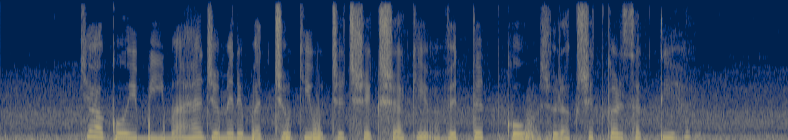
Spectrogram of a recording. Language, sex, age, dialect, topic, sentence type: Hindi, female, 18-24, Marwari Dhudhari, banking, question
